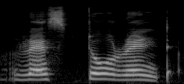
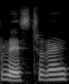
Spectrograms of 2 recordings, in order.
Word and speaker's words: restaurant: loves to visit restaurant udit yes restorant okay it is not restaurant abhishek i'll tell you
